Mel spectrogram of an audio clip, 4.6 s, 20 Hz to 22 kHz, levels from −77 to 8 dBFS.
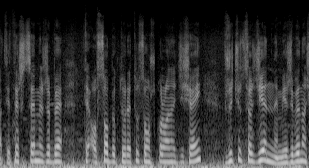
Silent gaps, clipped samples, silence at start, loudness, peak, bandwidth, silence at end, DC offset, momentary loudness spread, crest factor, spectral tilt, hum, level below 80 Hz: none; under 0.1%; 0 s; -18 LUFS; -2 dBFS; 14.5 kHz; 0 s; under 0.1%; 6 LU; 16 dB; -6 dB/octave; none; -24 dBFS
